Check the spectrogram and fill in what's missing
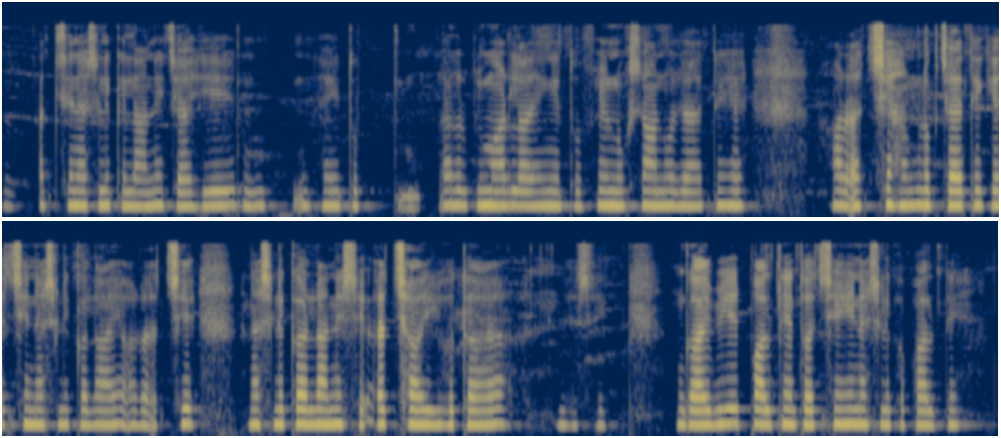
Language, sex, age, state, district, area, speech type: Urdu, female, 45-60, Bihar, Darbhanga, rural, spontaneous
